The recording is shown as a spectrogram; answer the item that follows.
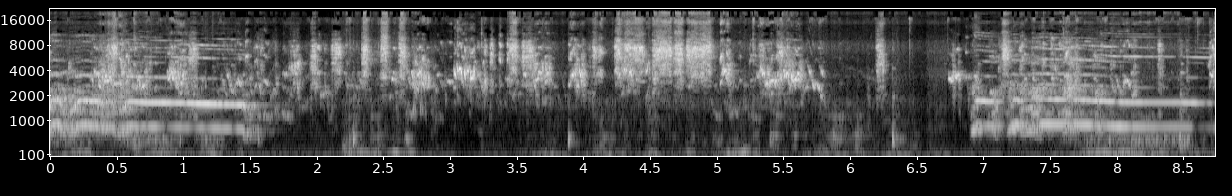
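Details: Several budgies eating green food chirp and warble in quick, irregular bursts of high scratchy notes with some whistled tones, briefly pausing before the chatter resumes; faint knocking sounds underneath.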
